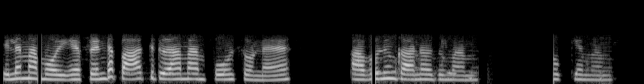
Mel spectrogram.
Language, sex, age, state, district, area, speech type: Tamil, female, 30-45, Tamil Nadu, Cuddalore, urban, conversation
